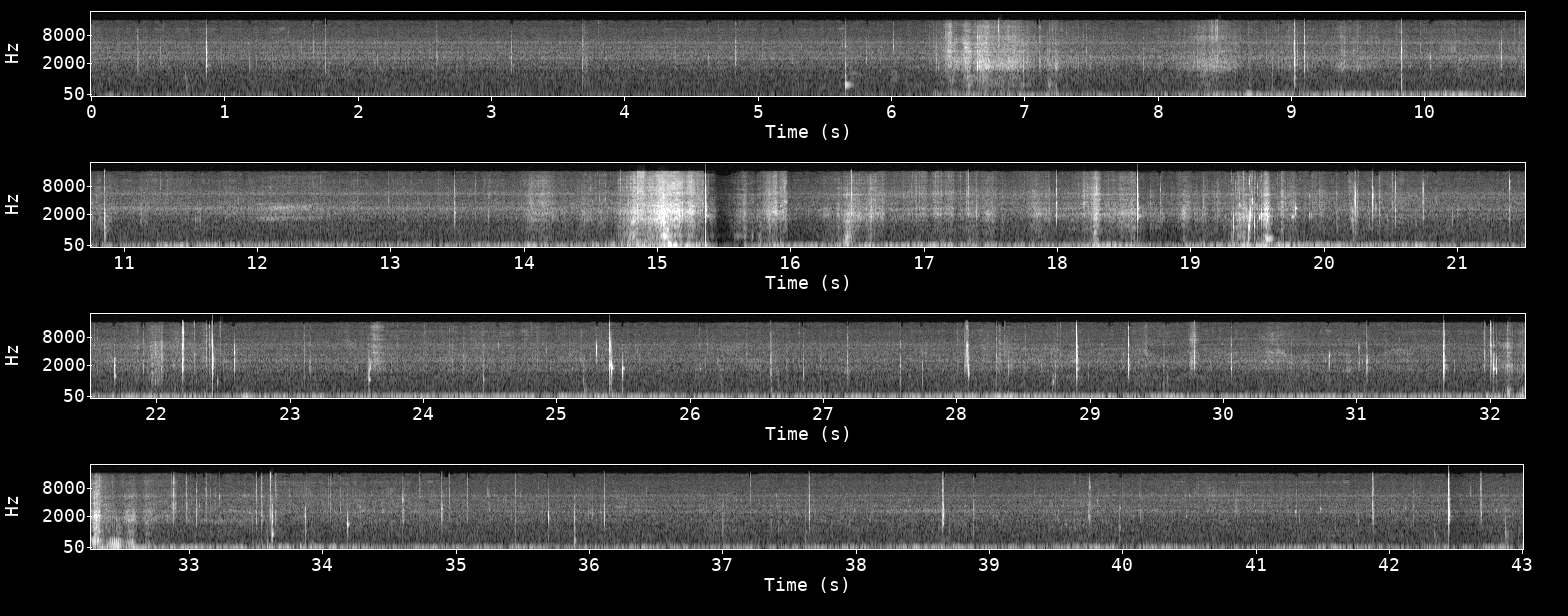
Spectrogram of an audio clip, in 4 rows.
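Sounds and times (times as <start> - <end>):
paddle splash: 5.6 - 36.1
water sloshing around paddle: 13.5 - 20.9.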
